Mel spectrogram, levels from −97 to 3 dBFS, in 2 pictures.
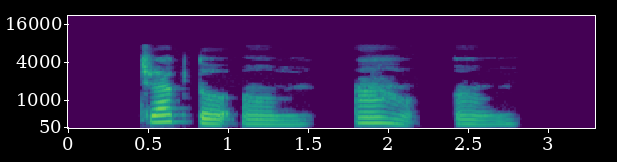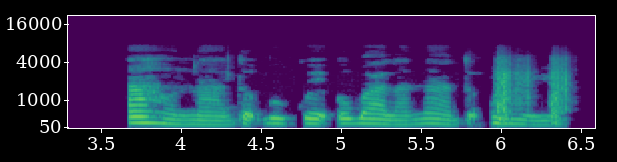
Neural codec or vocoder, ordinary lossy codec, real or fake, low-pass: none; none; real; none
